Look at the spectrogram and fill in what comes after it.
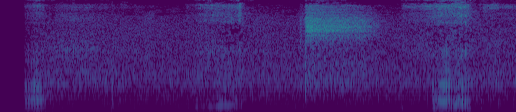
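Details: Old Scottish Fold cat fast asleep, snoring softly: faint, rough, low breathy snores come in short irregular bursts, with a higher airy hiss between them, in a quiet room.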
